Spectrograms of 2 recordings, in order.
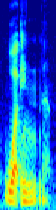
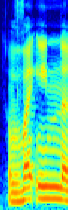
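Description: First: The first word starts with a W sound. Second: The first word starts with a V sound. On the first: The speaker calls it right. "It's like W sound" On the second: The speaker calls it wrong. "we should not pronounce it like V"

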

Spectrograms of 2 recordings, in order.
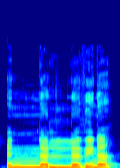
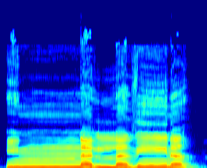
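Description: First: The doubled n and long vowel are cut short. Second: The doubled n and long vowel are held long. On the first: The speaker calls it wrong. "It's wrong" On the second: The speaker calls it right. "you have to prolong it for two counts"

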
